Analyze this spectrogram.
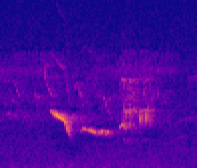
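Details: Yellow-rumped flycatcher on Hallasan: a single clear whistled note sliding downward, then a softer warbled trailing phrase, brief and isolated against quiet background hiss.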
